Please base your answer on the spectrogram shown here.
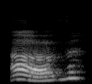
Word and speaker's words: of: So we're thinking the how to spell it, but we say v because that's what we're used to.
